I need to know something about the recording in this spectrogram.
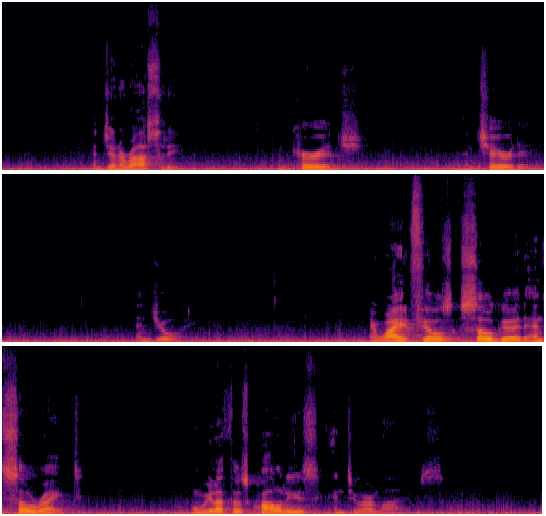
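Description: A middle-aged man speaks calmly into a microphone, in a room with some echo.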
